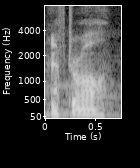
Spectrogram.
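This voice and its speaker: An actor playing a wistful, humbled man back from his travels, reflective and hesitant, in an anime game. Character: wistful, humbled male traveler returned home.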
